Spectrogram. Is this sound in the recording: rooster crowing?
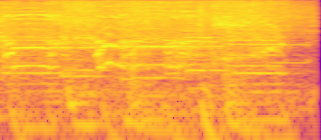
yes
